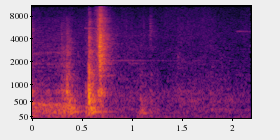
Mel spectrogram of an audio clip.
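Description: Short handling noise from the caulking work: two quick scraping clicks about half a second in, then faint room tone.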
